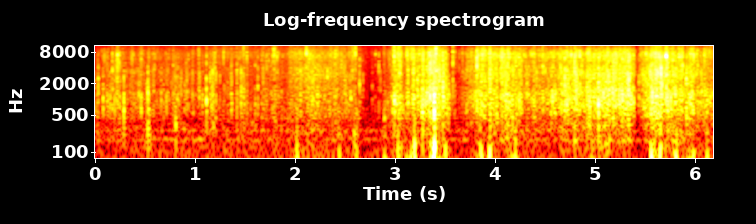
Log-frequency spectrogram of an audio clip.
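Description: Long nails scratch the top surface of a soft, iridescent, dimpled holographic vinyl cosmetic bag, a synthetic pouch that is slightly squashed. The result is a steady, soft crinkly scratching with dull low thumps, swelling into a few louder rustling bursts midway and near the end.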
